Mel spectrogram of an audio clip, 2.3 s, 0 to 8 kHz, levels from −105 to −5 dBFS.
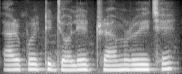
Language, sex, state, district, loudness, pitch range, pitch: Bengali, female, West Bengal, Cooch Behar, -13 LUFS, 195-205 Hz, 195 Hz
